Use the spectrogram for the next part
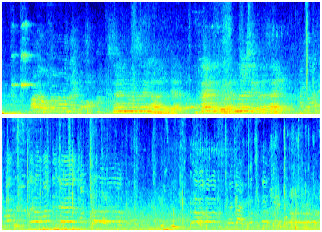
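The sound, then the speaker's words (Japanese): A crowd of children calls out and chatters outdoors, then quick thudding footsteps and rumbling movement take over as the group runs past, with voices continuing in the background. The children wear disaster-prevention hoods and are running during an earthquake evacuation drill toward the neighbouring Nakajima Elementary School. “さあ防災頭巾をかぶって子どもたちが避難先の隣にあります中島小学校の方に向かって走っていっています。”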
